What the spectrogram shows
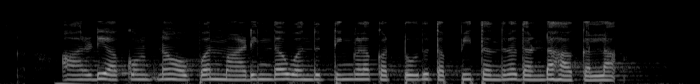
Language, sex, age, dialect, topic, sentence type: Kannada, female, 18-24, Dharwad Kannada, banking, statement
